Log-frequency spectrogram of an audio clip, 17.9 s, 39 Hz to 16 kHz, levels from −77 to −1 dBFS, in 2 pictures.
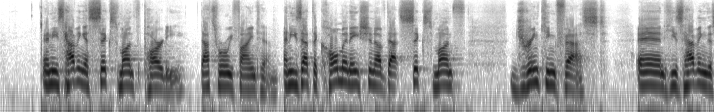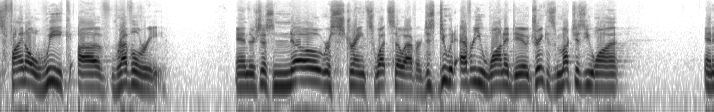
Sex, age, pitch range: male, 40-59, 150-185 Hz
